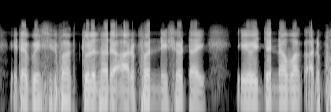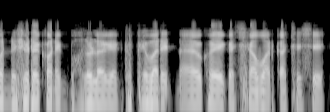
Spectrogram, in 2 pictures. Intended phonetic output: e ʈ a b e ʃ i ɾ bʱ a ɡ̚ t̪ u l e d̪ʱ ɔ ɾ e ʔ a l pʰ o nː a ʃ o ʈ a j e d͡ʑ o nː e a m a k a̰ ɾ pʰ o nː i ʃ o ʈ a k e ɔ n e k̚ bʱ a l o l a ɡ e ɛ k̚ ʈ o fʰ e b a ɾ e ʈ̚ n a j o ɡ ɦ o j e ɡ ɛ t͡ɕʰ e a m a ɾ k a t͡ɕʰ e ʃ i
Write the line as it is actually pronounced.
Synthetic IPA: e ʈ a b e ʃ i ɾ bʱ a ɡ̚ t̪ u l e d̪ʱ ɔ ɾ e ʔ a ɾ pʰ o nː i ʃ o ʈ a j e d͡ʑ o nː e a m a k a̰ ɾ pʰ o nː i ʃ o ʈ a k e ɔ n e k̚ bʱ a l o l a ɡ e ɛ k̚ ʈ o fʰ e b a ɾ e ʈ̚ n a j o k ɦ o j e ɡ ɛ t͡ɕʰ e a m a ɾ k a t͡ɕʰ e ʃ e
